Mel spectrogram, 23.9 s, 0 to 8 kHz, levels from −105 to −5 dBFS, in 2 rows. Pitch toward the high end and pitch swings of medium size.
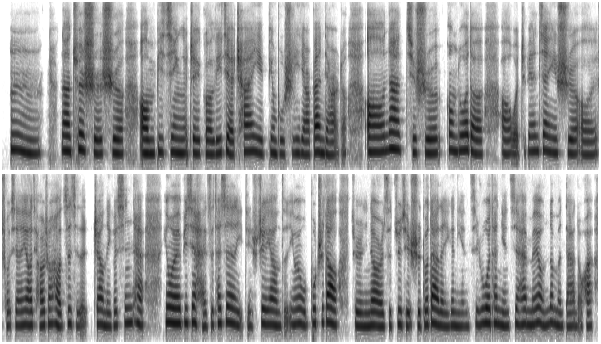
No: high, 210 Hz; narrow, 2.3 semitones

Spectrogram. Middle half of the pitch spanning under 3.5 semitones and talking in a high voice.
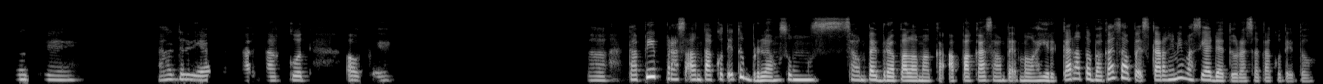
No: average, 3.8 semitones; high, 195 Hz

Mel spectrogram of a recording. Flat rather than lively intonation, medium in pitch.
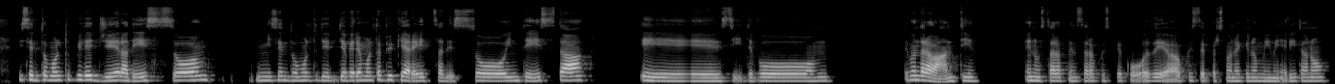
Yes: narrow, 2.3 semitones; medium, 170 Hz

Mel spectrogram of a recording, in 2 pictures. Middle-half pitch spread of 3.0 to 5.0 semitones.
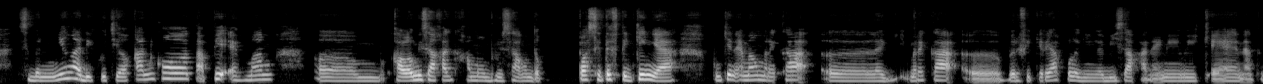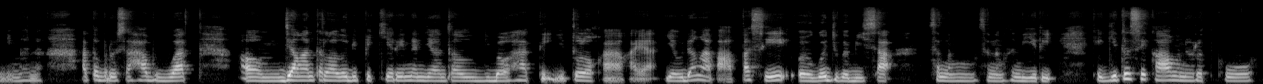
Yes: average, 3.3 semitones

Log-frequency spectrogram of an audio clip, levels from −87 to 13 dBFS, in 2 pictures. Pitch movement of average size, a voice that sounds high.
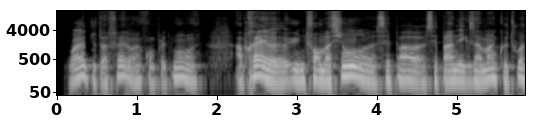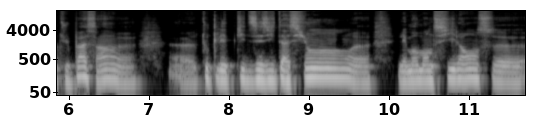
No: average, 3.3 semitones; low, 115 Hz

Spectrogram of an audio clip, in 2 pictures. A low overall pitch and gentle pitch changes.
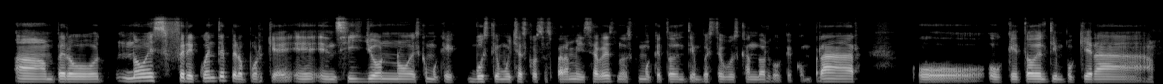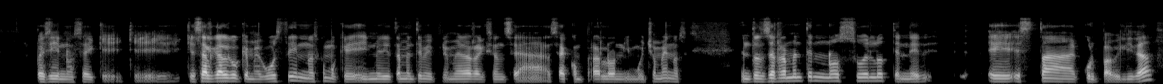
Yes: low, 130 Hz; narrow, 2.3 semitones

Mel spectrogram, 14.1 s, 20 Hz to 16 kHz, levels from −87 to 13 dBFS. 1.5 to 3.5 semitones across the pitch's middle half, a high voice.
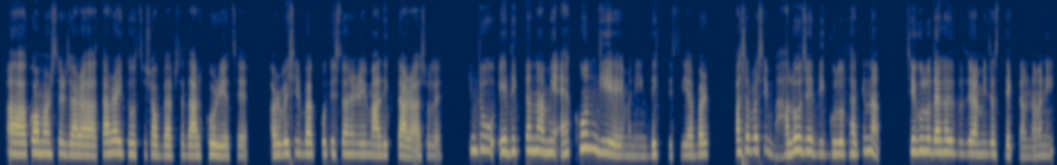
Yes: average, 3.2 semitones; high, 215 Hz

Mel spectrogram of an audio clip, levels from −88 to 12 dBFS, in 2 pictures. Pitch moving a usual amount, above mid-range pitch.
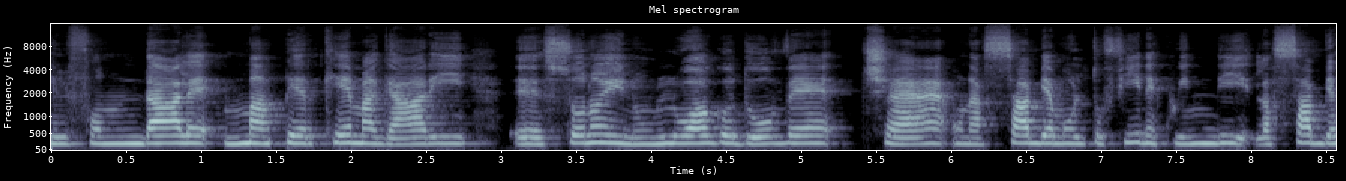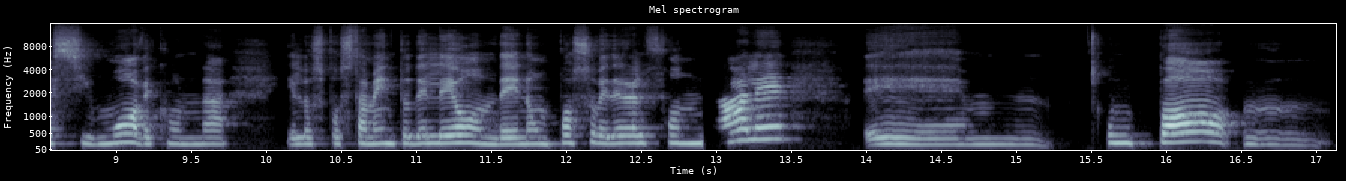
No: narrow, 1.9 semitones; high, 210 Hz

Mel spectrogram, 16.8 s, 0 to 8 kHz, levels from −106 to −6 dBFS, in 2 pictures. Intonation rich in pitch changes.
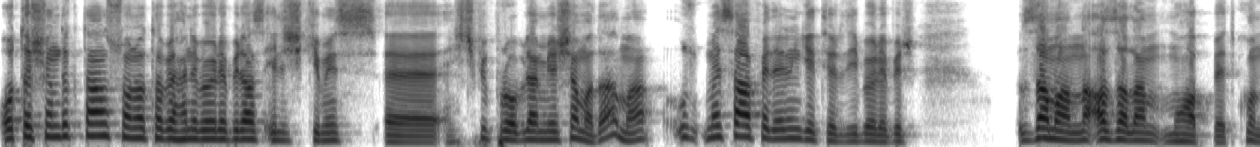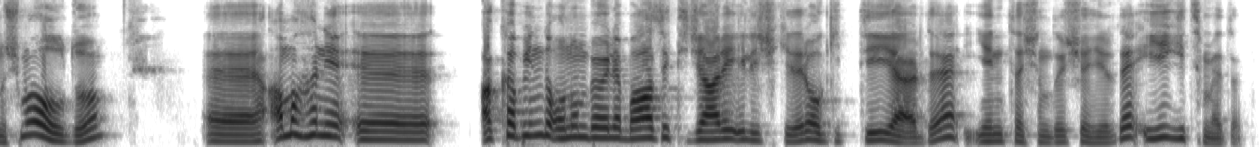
Yes: wide, 6.6 semitones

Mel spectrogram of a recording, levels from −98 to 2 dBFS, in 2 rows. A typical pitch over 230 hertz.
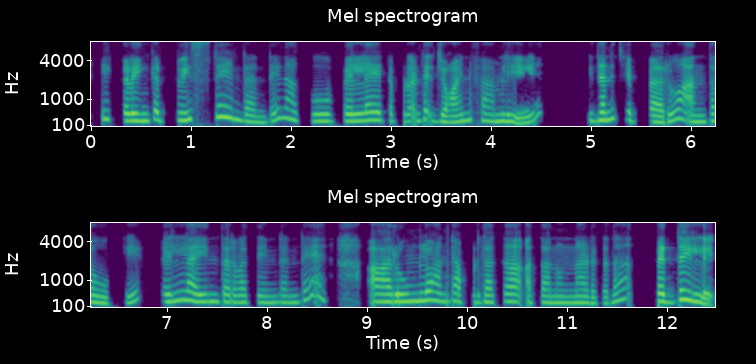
Yes: high, 245 Hz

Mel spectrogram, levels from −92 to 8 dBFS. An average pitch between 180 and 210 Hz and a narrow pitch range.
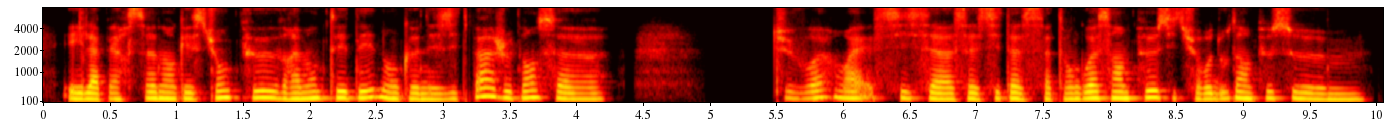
Yes: medium, 185 Hz; narrow, 2.0 semitones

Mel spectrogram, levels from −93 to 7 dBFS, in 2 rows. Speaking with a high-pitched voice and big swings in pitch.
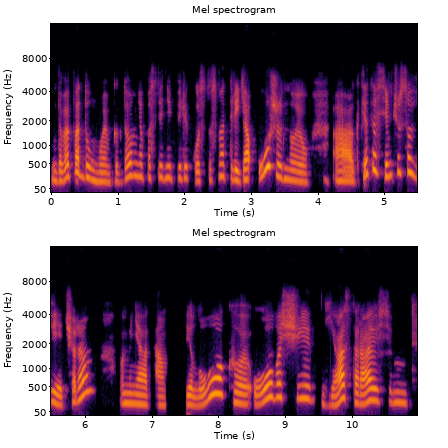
Yes: high, 205 Hz; wide, 6.7 semitones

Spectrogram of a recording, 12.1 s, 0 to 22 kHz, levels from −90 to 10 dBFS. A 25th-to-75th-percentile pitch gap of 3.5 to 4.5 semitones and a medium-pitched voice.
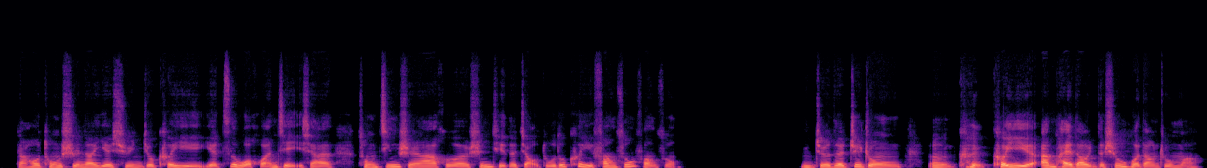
Yes: average, 3.9 semitones; medium, 175 Hz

